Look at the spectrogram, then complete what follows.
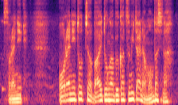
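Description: A man voicing a cool, offhand high school boy in an anime-style game, casual and blunt. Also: animated, quick pace, darkish tone. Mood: nonchalant.

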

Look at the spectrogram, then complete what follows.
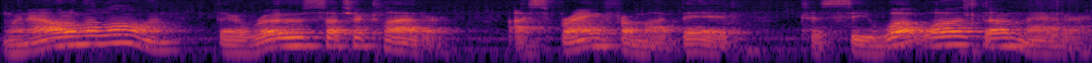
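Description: A man reads a verse storybook aloud for children. His pitch moves in lively swings, with sing-song phrasing and dramatic pauses. It is a home recording in a roomy, echoing living room, picked up from a few feet away. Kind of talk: expressive read-aloud of a Christmas verse storybook.

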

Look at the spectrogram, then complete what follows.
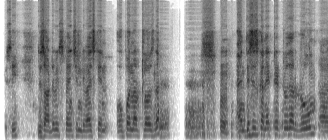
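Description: A man's voice: mid-range voice, a bit bright, a little hiss or hum, rough recording. A middle-aged man with an Indian accent giving an explanatory lecture as an engineering instructor, often checking understanding with short questions and tags.

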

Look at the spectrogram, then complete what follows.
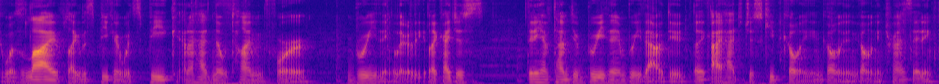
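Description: A man's voice: deep voice, gravelly, a little hiss or hum. A young Romanian man, a native Romanian speaker, chatting casually in English while playing a game, rambling and saying "bro" and "like" a lot. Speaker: gaming channel host. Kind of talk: casual gameplay commentary and chat.

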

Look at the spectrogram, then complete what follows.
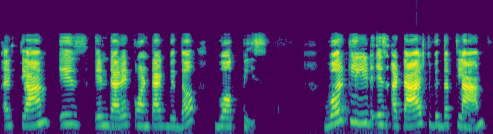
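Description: A woman's voice: fairly high pitch, sharp tone. A woman giving a technical lecture over slides, explaining each term and then restating it in simpler words.

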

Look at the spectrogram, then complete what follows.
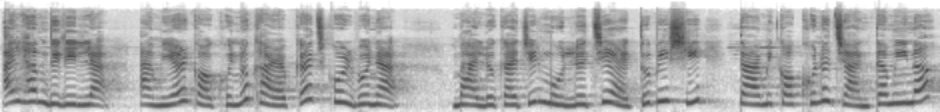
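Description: Woman as a very high-voiced little cartoon girl. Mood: grateful. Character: naughty but remorseful little girl. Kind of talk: children's cartoon voice acting.

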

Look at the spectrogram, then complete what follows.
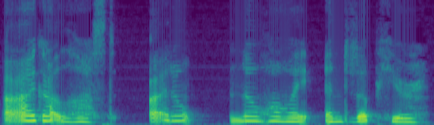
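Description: A woman voicing a lonely, lovestruck young bug girl from a video game, shy, halting and breathy. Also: high-pitched, fairly even intonation, mellow. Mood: shy, flustered. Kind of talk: fan dub of video game dialogue.

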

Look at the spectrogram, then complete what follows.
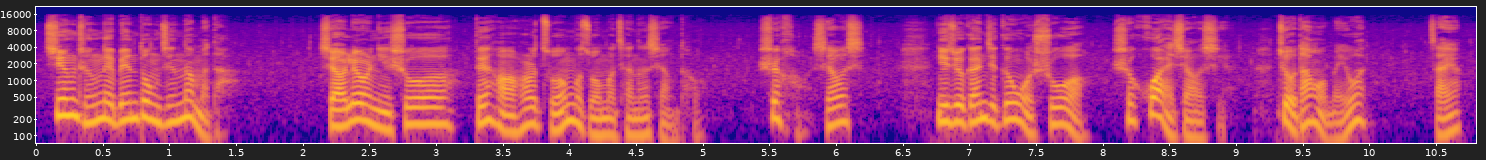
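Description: An actor playing an informal, expressive young prince who leans on his adviser, talking in a familiar, colloquial way in a wuxia audio drama. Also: on the high side, normal speed, no room sound. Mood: impatient, curious.

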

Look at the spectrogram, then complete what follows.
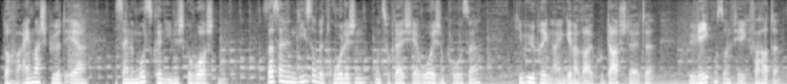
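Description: A man narrates a fantasy audio drama from a script. His voice sits at a medium pitch. Music is clearly heard behind him as he tells the story. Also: brisk.

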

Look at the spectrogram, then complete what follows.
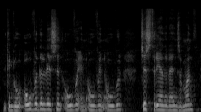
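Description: A man's voice: a little high, fairly even intonation, quick pace, warm tone, breathy edge. A South African man in his forties, whose first language is Afrikaans, talking straight to the camera in an earnest, rambling way with lots of fillers and restarts, filmed up close indoors. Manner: earnest, thinks aloud with many fillers and restarts. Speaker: vlog host. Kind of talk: casual direct-to-camera talk.

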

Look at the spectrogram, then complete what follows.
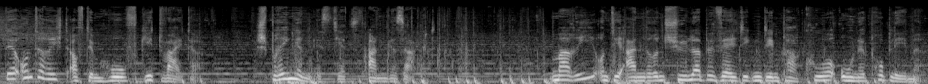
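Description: A woman narrating a children's audio story from a script. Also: on the low side. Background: music.

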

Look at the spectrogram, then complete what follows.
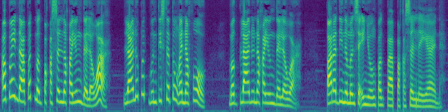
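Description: Woman acting insistent middle-aged dad, urging, practical, Filipino accent, audiobook drama, raised pitch. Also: big pitch swings, a little fast, fairly bright tone, no echo, clean studio sound, soft background music.

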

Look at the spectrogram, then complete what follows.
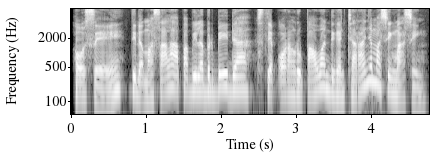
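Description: Man voicing a lively, reassuring cartoon helper. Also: fairly high pitch, fairly quick, lightly acted. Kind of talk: children's cartoon dialogue.

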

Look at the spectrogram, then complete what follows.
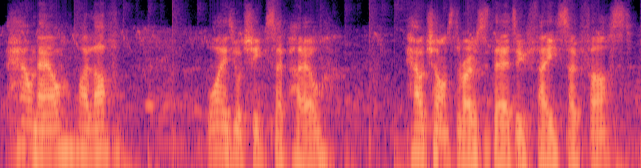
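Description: A man's voice: medium pitch, fairly even intonation, measured pace, bright, forceful tone, soft background music. An actor playing an ardent young male lover in a Shakespearean radio play, speaking verse with theatrical passion. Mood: tender, lamenting. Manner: impassioned, theatrical verse delivery.

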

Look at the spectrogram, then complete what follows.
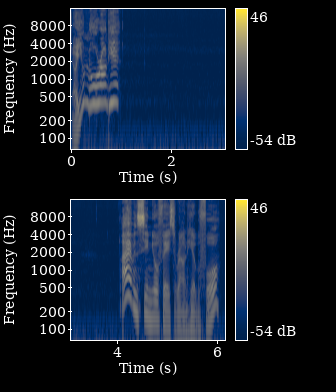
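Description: A man's voice: high voice, huge pitch swings, fast, no echo. A man voicing a jaded, sassy, foul-mouthed male spider demon with a sardonic, weary drawl in an ASMR audio roleplay. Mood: groggy, wary. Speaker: voice actor, ASMR roleplay artist.

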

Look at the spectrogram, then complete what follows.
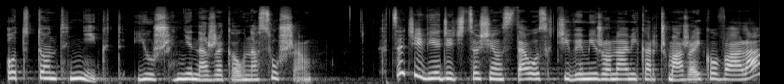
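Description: A woman in her thirties narrating a scripted story deliberately and expressively into a close studio microphone. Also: on the high side, steady tone. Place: dim studio set, indoors. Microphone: studio condenser on a boom, close.

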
